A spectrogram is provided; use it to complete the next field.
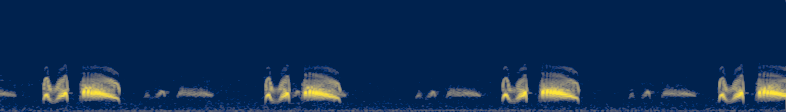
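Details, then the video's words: Decoy spotted dove calling to provoke wild males into responding. It repeats a pattern of a quavering double note and a longer mellow coo, followed by soft quiet notes, four times at roughly three-second intervals. "Tiếng chim cu gáy kích bổi"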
